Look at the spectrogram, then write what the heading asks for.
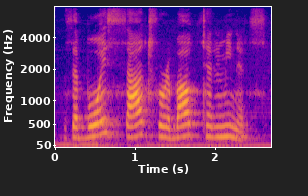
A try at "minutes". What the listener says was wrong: Okay, now on minutes, instead of minutes, okay, use the short I sound. Minutes.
